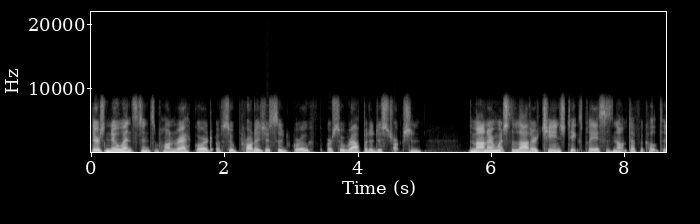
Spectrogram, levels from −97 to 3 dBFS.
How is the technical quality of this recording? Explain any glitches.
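Two brief glitches, both short concealed packet loss, on speech that came through a call path with an 8 kHz top end, which sounds like Opus at a fairly modest rate. Around 2.63 to 2.69 s, roughly 40 ms of audio never arrived in time, and the receiver papered over it by extending the preceding sound before easing back into the real signal. Around 4.53 to 4.56 s a smaller gap, about 20 ms, got the same treatment. Each registers as a quick smear or wobble.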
